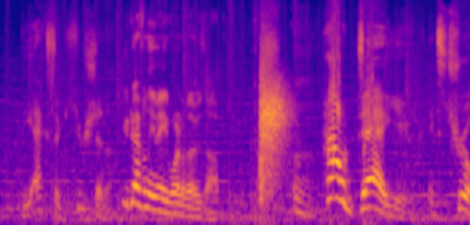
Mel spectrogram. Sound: slap

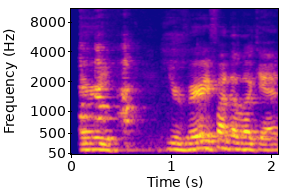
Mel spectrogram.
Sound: laughs

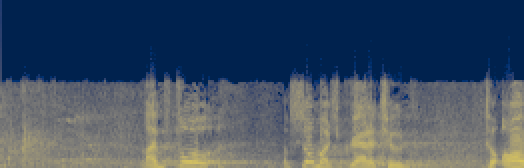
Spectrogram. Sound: crowd cheering

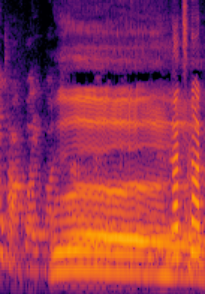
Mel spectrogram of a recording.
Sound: grunting

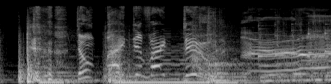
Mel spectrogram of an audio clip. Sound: grunting

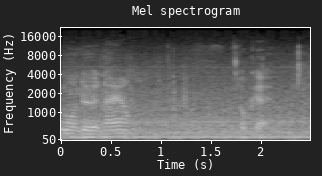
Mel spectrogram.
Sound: faintly speaking

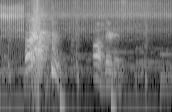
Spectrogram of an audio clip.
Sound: sneezing

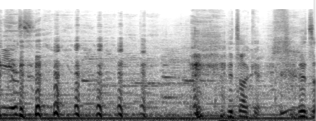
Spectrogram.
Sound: laughing

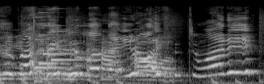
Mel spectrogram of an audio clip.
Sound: laughing

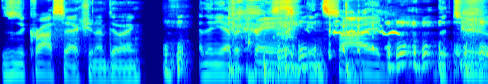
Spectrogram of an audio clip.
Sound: laughter; laughter intensifies

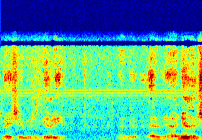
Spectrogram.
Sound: none

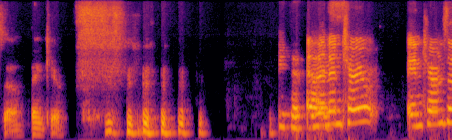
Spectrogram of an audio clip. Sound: laughing

